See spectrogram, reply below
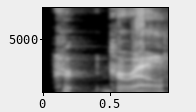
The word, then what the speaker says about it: Carell: Probably. Steven Carrera... – Carell. – Carell, yeah, I was saying it right.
